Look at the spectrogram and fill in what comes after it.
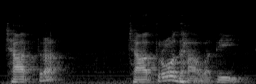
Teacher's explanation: ಛಾತ್ರ ಅ ಉ ಸೇರಿದರೆ ಓ ಆಗುತ್ತೆ. ಸೊ ಛಾತ್ರೋ ಅಂತ ಆಯ್ತು.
